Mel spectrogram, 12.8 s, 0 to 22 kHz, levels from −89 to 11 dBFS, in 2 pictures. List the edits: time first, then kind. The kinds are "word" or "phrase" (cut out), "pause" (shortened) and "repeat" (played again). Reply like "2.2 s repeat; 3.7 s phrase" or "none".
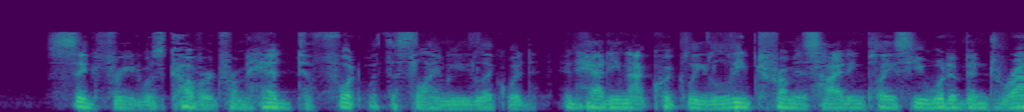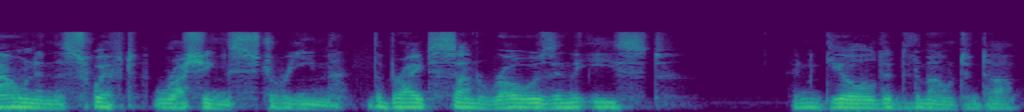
3.4 s pause; 7.3 s pause; 8.6 s pause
